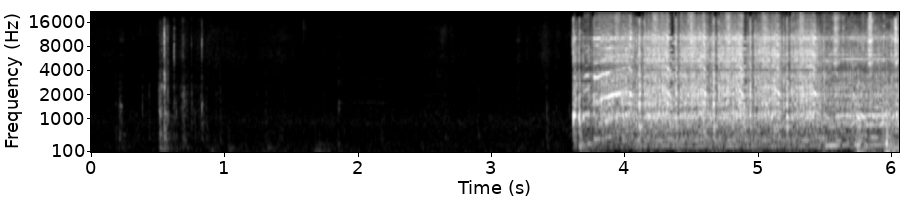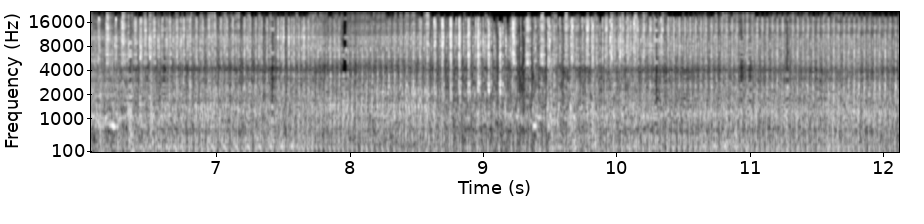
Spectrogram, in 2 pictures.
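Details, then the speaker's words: Predator 3500 generator test-started the day after a new carburetor was fitted: quiet handling, then it catches at once and settles into a steady, even run with no misses or surging; started with no problem. "Anyway, that started with no problem."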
